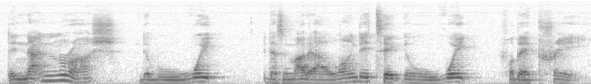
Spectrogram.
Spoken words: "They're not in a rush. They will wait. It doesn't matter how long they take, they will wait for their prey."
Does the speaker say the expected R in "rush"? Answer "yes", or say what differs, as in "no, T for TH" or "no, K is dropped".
yes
